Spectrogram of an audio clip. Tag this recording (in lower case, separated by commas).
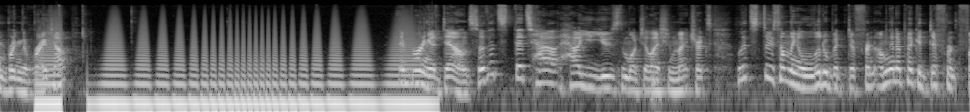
musical instrument, synthesizer, speech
